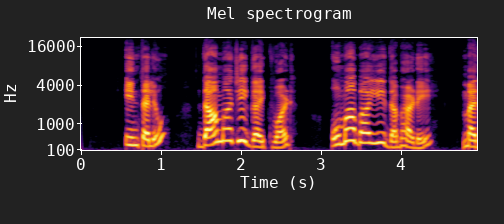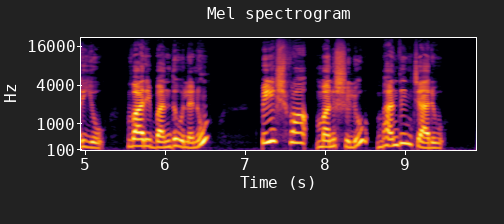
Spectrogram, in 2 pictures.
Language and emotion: Telugu, neutral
